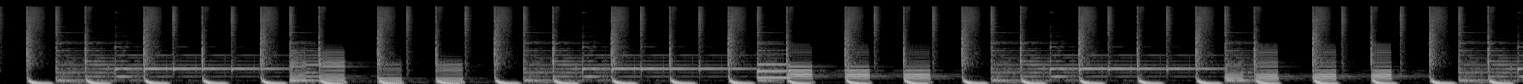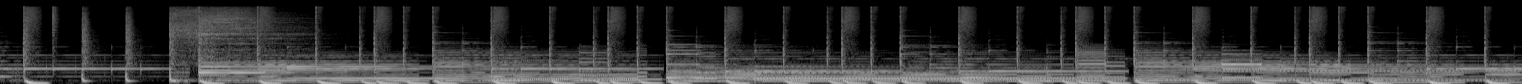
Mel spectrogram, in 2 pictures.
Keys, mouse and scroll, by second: 0.1 s, 3.8 middle click, 4.4 scroll down 2, 4.7 middle click, 6.7 s, 8.9 middle click, 9.3-9.8 scroll up 2, 9.5 Tab, 10.2 ctrl+a, 11.0 middle click, 11.6 Tab, 12.7 click, 14.3 shift+click, 14.4 shift+click, 17.4 click, 17.8 middle click, 23.5 ctrl+b, 29.2 middle click.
